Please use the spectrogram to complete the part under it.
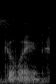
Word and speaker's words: Ghislaine: And then I started thinking, well, Ghislaine Maxwell, or how do you say it? Ghislaine? Ghislaine? Oh, it's Ghislaine, sorry. It's Ghislaine.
